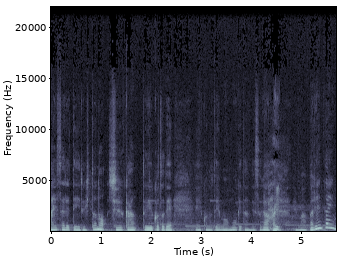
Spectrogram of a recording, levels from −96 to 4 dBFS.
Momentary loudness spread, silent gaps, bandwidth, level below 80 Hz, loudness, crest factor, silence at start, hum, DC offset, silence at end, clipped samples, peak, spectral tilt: 8 LU; none; over 20 kHz; -60 dBFS; -30 LUFS; 16 dB; 0 s; none; under 0.1%; 0 s; under 0.1%; -12 dBFS; -6.5 dB/octave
